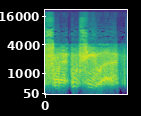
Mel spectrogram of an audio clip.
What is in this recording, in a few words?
near waypoint, speech cze, mood low; War Thunder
